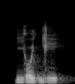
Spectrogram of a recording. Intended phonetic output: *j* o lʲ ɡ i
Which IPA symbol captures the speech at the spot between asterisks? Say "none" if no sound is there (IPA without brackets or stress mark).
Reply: j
